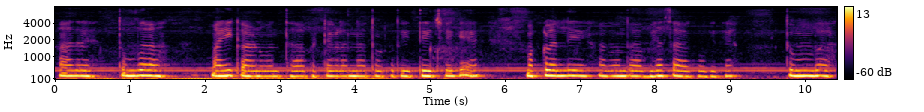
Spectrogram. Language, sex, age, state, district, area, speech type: Kannada, female, 60+, Karnataka, Kolar, rural, spontaneous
